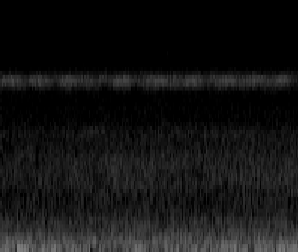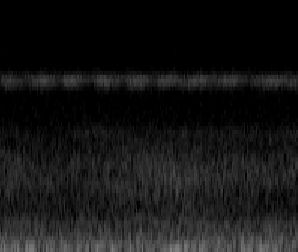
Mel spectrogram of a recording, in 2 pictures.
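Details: A nocturnal cricket chorus: a persistent high trill with gentle rhythmic pulsing, steady in pitch throughout, set against a dull, low-frequency rumble.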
